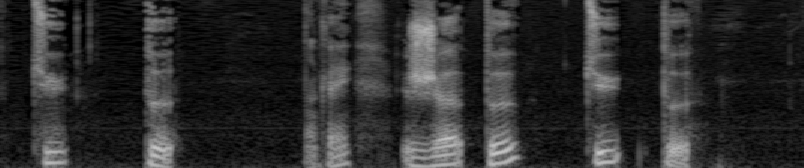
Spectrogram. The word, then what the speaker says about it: peux: Then tu peux, same pronunciation and same spelling or writing, okay, P-E-U-X, okay, you don't pronounce the final X, tu peux, okay, je peux, tu peut.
